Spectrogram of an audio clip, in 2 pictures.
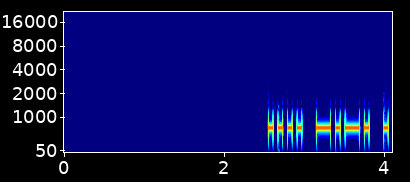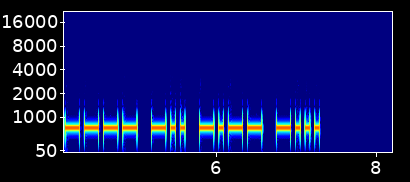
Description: Morse code, heard as a keyed tone, about 20 wpm, 700 Hz. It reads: HC1DYB
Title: DXCC-100 Call Signs - 6 Characters - Repeated 2x - 20wpm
